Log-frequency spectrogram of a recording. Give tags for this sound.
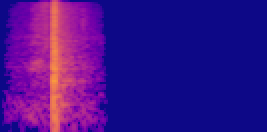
Fall Foley Hat

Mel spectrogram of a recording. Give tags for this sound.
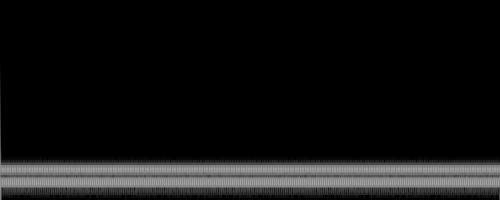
pythagorean test ratio chord signal

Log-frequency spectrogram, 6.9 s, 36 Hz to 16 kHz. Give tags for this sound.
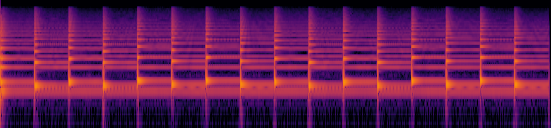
mojo-mills tone suspense phone mojomills jordan free ring-tone ring alert cell mills 3 cell-phone ring-alert mono 13

